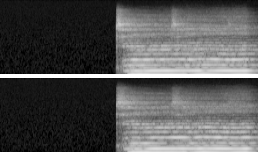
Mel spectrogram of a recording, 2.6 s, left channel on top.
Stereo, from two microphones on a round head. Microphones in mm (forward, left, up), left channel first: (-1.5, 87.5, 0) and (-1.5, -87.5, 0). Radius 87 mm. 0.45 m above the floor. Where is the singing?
35° left (ahead or behind), 0.8 m.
